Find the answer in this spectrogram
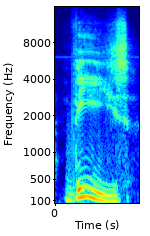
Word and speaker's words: these: So THIS is the short sound, singular, this. And THESE is the long sound, these conversations.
